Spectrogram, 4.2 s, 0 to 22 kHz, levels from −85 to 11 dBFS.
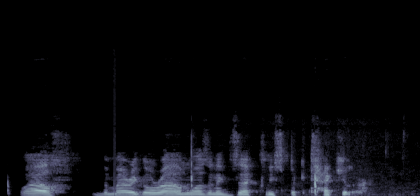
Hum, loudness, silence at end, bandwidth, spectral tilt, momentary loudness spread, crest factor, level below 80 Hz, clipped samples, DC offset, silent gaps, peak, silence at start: none; -28 LUFS; 0.55 s; 9.4 kHz; -5.5 dB/octave; 13 LU; 24 dB; -68 dBFS; under 0.1%; under 0.1%; none; -6 dBFS; 0.2 s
